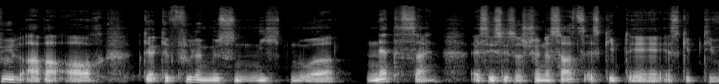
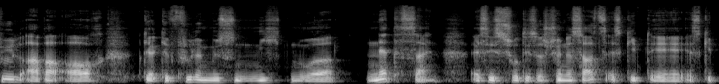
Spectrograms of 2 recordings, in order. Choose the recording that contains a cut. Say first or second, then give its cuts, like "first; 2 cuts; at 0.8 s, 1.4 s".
first; 1 cut; at 5.0 s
